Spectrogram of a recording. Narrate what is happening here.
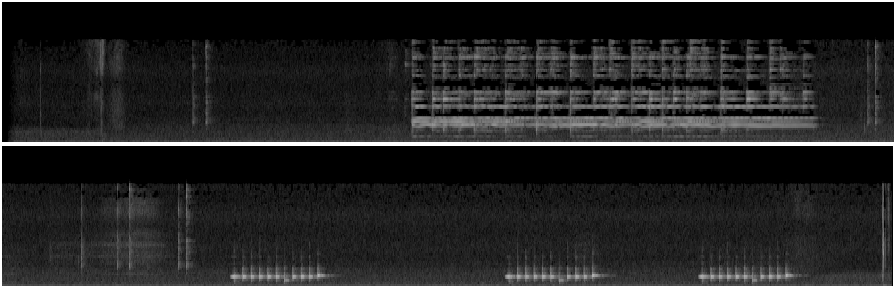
I was on my computer and a bell rang. Then after that my phone started ringing.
